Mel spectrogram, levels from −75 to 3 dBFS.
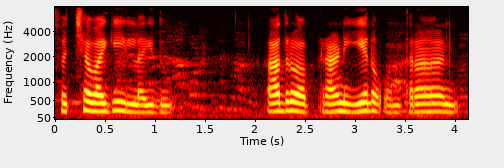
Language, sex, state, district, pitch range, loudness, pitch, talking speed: Kannada, female, Karnataka, Koppal, 200-225 Hz, -17 LUFS, 210 Hz, 115 wpm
